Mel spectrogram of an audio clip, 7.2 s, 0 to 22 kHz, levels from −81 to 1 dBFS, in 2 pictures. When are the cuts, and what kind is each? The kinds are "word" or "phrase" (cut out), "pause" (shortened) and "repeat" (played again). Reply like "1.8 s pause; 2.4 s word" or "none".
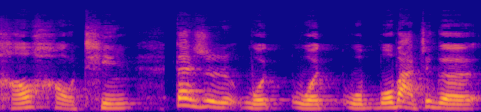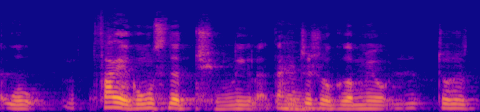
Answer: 1.2 s pause; 4.3 s word; 5.1 s word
